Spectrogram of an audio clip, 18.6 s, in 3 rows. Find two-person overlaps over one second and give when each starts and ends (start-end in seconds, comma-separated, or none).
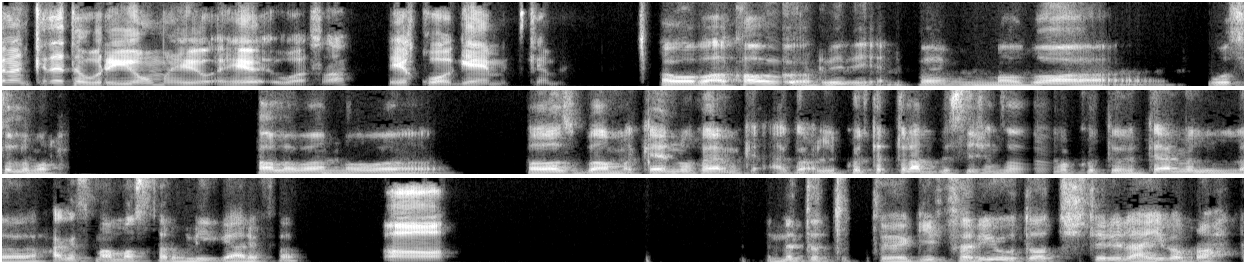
none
